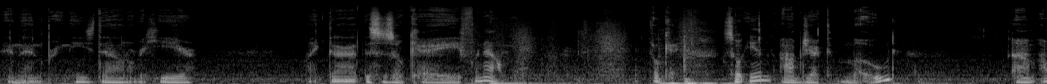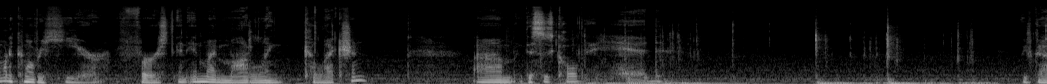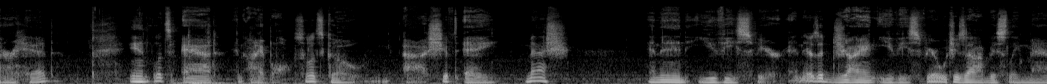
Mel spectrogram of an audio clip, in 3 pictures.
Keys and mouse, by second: 0.1 g, 2.7-11.6 middle drag, 6.9 Tab, 11.6 click, 11.7-15.1 middle drag, 15.1-20.4 drag, 19.2 o, 20.4 middle click, 20.7 click, 20.8-31.4 middle drag, 22.8 shift+a.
